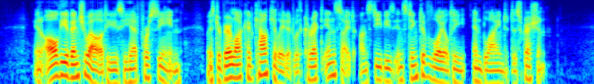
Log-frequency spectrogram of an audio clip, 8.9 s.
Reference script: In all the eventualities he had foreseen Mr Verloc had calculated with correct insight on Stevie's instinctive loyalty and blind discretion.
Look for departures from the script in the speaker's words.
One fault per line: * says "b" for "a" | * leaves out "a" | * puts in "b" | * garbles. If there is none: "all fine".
all fine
